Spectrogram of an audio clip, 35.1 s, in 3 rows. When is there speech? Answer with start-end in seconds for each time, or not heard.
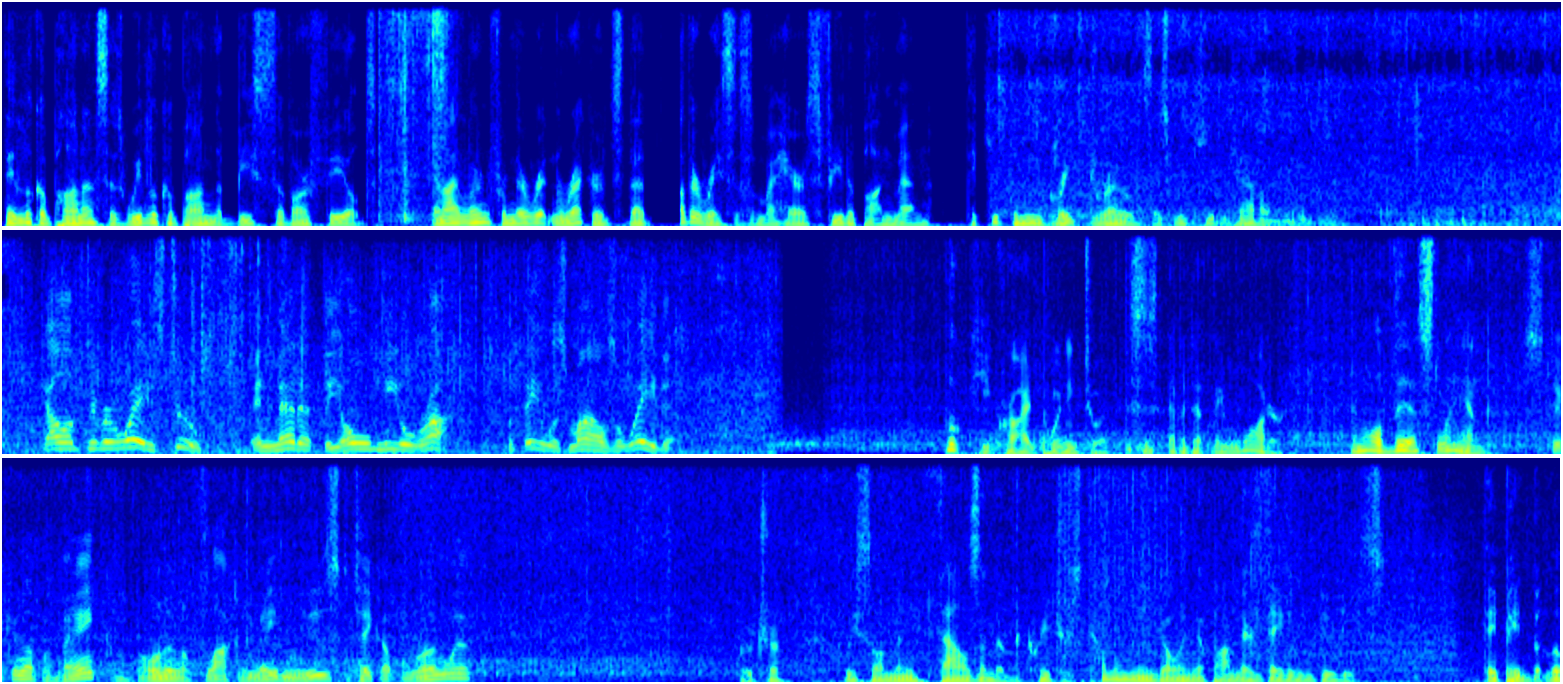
0.0-9.7, 11.9-16.8, 18.8-26.9, 28.9-33.9, 34.5-35.0.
